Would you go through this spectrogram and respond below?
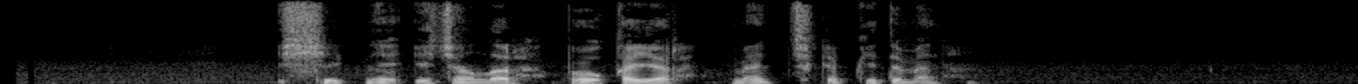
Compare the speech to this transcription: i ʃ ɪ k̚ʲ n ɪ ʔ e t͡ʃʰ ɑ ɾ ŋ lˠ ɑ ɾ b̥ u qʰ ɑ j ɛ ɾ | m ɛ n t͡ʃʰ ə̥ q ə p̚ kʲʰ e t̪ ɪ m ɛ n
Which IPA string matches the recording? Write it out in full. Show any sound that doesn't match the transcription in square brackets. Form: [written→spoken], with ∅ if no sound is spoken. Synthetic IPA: i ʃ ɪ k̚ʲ n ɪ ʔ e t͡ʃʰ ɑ [ɾ→∅] ŋ lˠ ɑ ɾ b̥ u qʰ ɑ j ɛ ɾ | m ɛ n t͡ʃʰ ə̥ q ə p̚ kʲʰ e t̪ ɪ m ɛ n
